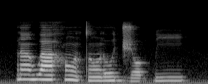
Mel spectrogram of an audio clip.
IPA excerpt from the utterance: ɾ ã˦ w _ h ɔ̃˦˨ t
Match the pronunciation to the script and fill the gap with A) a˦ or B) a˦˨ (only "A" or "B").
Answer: A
